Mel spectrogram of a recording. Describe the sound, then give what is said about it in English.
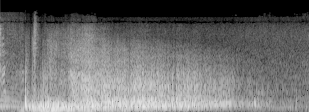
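A single loud shotgun blast: a sharp, booming crack followed by a long, rumbling roar that slowly fades over a few seconds, with no voices. “For being flashed with a shotgun and shooting a dummy.”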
